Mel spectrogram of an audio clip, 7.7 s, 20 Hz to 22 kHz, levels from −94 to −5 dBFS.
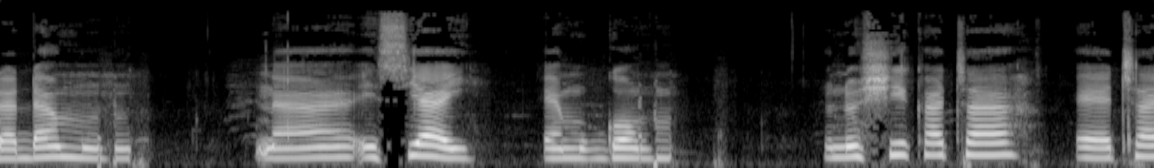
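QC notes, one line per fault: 0.65–0.88 s and 4.25–4.48 s, frames out of order: twice, two neighbouring runs of frames reached the decoder in swapped order and were played that way. Each stretch of about 0.23 s has its two halves of roughly 105 ms exchanged, which fits runs of four frames each. The speech there comes out as a garbled flutter. Nothing is dropped, so the timing afterwards stays intact.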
